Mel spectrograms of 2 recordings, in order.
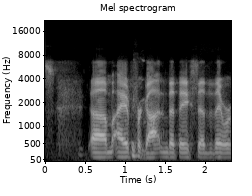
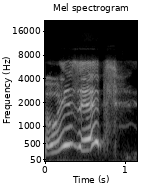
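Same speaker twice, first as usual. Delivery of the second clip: put-on very high, quavery elderly woman's voice. Answering the door with a puppet in a planned bit, old lady voice. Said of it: "in like an old lady voice".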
